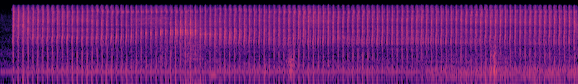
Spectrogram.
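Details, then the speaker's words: Veterinary extracorporeal shock wave therapy on a foal with angular limb deformity (crooked legs), applied to slow growth on one side: rapid, regular sharp clicks like repeated small hammer taps. "en fait c'est très ça fait du bruit mais c'est c'est pas un marteau quoi je c'est des tout petits coups c'est ça"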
